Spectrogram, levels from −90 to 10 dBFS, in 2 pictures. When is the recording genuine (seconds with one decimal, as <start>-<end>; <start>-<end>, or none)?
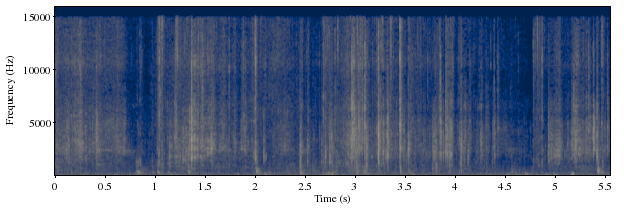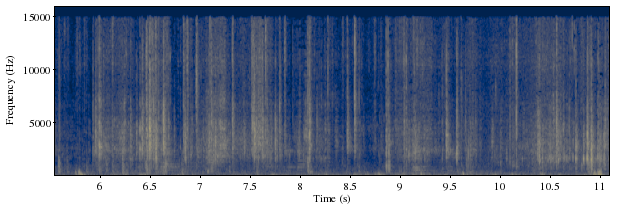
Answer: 0.0-11.1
